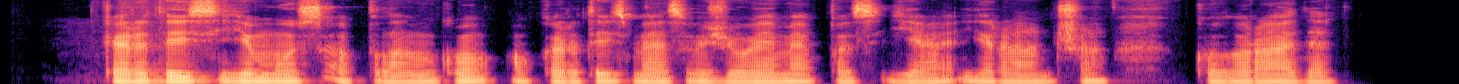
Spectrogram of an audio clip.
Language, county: Lithuanian, Kaunas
